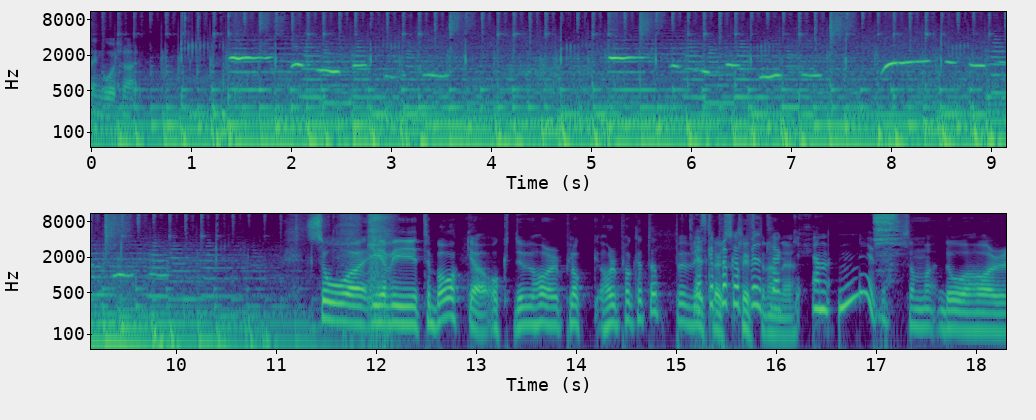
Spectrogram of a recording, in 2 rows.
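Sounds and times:
speech: 0.0 - 1.6, 11.4 - 18.2
person whistling a clear wavering melody: 1.4 - 3.8, 5.2 - 10.1
full band accompaniment: 1.4 - 11.0.

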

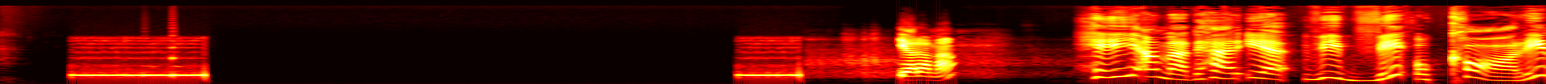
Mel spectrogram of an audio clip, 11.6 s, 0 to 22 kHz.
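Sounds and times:
telephone ringback tone while placing a call: 0.6 - 1.6, 5.5 - 6.1
speech: 6.8 - 7.3, 8.1 - 11.5.

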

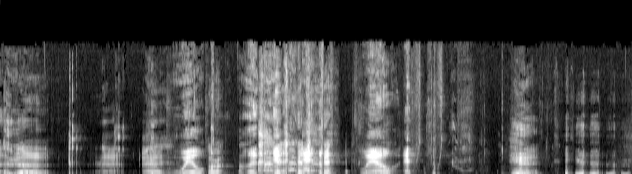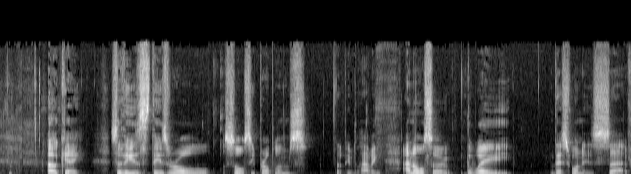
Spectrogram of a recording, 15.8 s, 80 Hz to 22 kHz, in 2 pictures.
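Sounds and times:
speech: 0.0 - 0.7, 1.3 - 5.6, 6.4 - 15.7
burp: 0.0 - 3.6
laughter: 3.0 - 8.0.

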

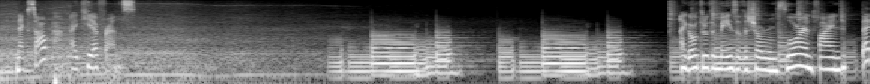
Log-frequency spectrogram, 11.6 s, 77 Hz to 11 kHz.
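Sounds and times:
bus engine roaring and revving as a bus arrives at a stop: 0.0 - 8.4
speech: 0.2 - 2.0, 9.1 - 11.5.

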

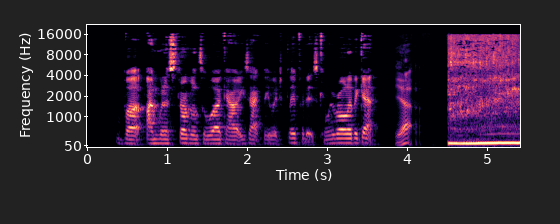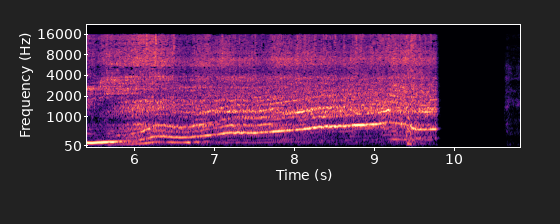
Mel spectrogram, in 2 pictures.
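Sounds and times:
speech: 0.4 - 4.2, 6.0 - 6.4
Ferrari V12 engine in an F12 with an aftermarket exhaust revving: 4.5 - 9.8.

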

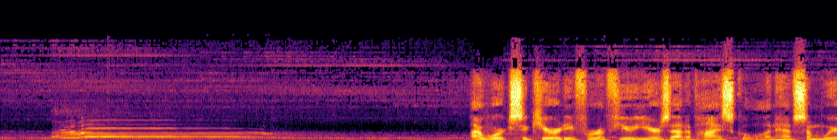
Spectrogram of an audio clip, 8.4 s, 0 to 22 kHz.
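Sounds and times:
wolf howling: 0.5 - 3.4
speech: 4.7 - 8.3.

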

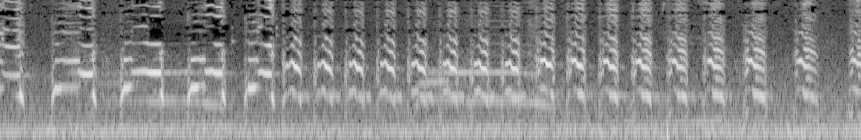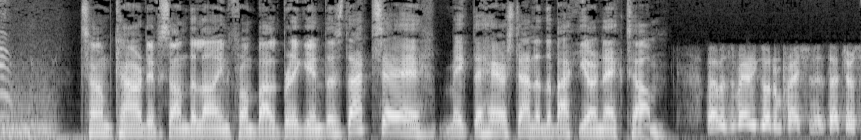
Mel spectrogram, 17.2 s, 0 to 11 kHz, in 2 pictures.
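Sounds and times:
flock of herring gulls calling: 0.0 - 9.2
low rumble: 0.0 - 9.8
speech: 9.5 - 17.2.

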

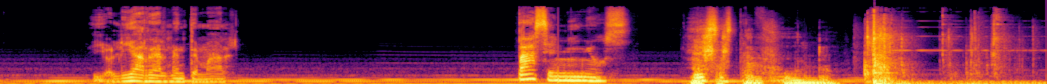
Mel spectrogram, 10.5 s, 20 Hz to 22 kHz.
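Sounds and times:
speech: 0.9 - 2.5, 5.2 - 8.0
heavy front door slamming shut: 8.6 - 10.2
front door rattling as it settles: 8.6 - 10.4.

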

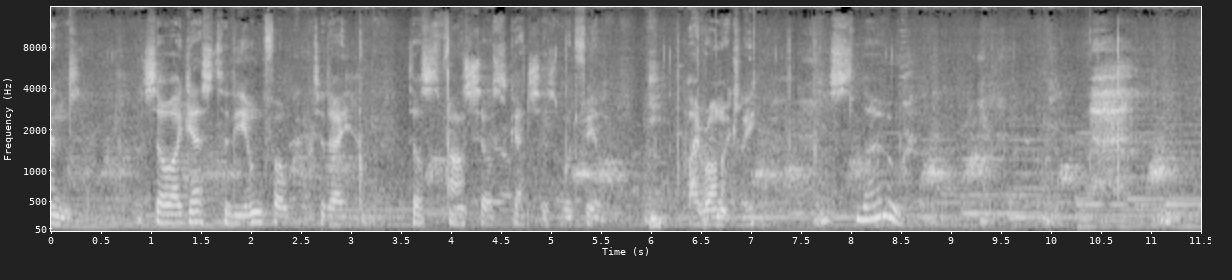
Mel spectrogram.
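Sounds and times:
dog barking outdoors on a side road: 0.0 - 3.0, 3.8 - 11.4
speech: 0.0 - 9.3.

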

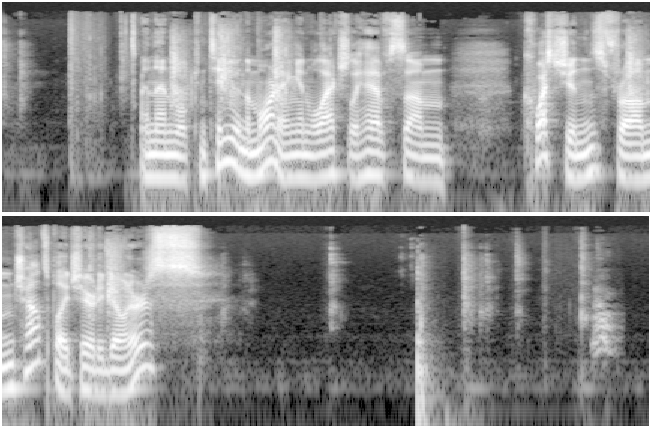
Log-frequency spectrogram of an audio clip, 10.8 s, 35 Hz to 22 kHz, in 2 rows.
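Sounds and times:
speech: 1.2 - 7.1
dog barking: 10.3 - 10.6.

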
